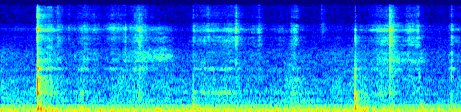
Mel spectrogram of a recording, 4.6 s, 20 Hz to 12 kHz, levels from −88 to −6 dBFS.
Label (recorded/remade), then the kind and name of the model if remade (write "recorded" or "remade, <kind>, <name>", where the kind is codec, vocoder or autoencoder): remade, vocoder, Vocos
